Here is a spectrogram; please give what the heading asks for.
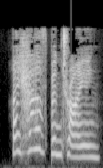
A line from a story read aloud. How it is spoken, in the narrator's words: Charles Wallace said, his voice high and troubled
